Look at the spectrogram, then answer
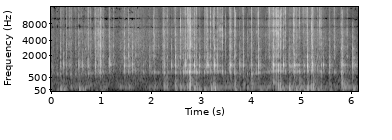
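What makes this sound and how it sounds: A hollow green translucent plastic round case is tapped rapidly on its side and face with fingertips and nails. The taps make a steady stream of short, bright clicks, somewhat like typing, each fading almost at once with a faint hollow tone near 760 Hz.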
